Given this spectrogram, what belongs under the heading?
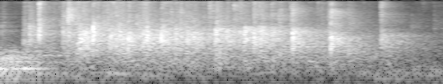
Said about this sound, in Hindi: ऐसी ताली बजाई जाती है।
